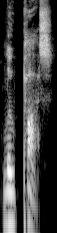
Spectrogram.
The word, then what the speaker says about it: lupus: funny sounding word and it's lupus not s sis that that's adding two extra syllables to my routine that's taking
